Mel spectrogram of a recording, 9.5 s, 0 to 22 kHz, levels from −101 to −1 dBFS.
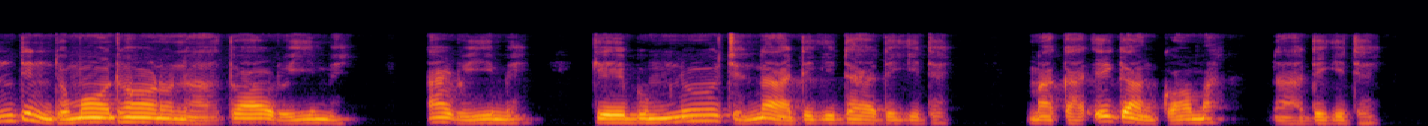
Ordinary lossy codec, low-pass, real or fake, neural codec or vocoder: none; 7.2 kHz; real; none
